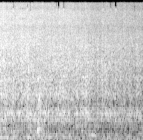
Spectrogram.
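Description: Cumin and a spice mix pounded in a mortar, stirred as they fry in hot oil, give a dense, even sizzle close up with soft scraping underneath and no voices.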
